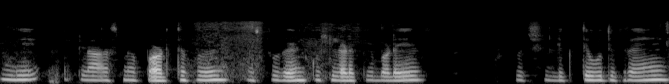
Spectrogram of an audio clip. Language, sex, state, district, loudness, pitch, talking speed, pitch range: Hindi, female, Goa, North and South Goa, -23 LUFS, 200 Hz, 135 wpm, 190-205 Hz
